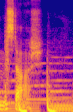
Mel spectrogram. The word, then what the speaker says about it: moustache: man with the silly moustache mustache see the second syllable is the one that's emphasized in that circumstance and that that about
